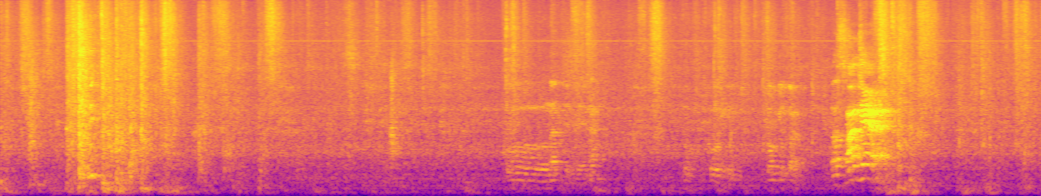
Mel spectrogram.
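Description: A man shouts sharply, echoing in a room.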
